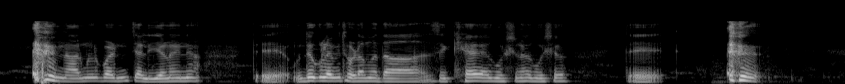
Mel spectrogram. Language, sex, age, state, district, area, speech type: Dogri, male, 18-30, Jammu and Kashmir, Samba, rural, spontaneous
